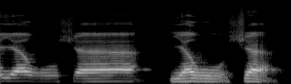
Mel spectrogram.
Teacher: Ghain dalam keadaan sukun dan huruf sebelumnya berharokat fathah sehingga bunyi sukunnya itu tebal dan aliran suara atau rokhawahnya jangan sampai terputus. Kesalahan yang sering terjadi ketika kita membacakan huruf ghain ini tidak tepatnya makhraj, kadang terlalu ke tengah atau terlalu keluar makhrajnya.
